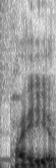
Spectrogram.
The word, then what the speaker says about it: paella: I love paella because it's Oh, I should have pronounced it correctly. Paella, not paella.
